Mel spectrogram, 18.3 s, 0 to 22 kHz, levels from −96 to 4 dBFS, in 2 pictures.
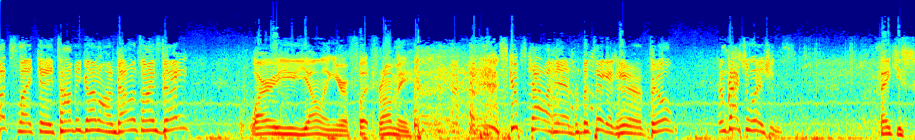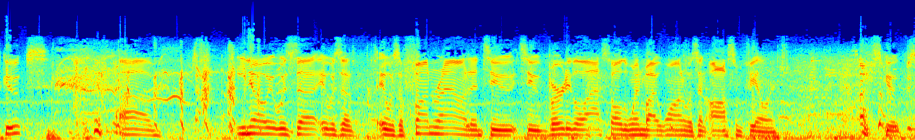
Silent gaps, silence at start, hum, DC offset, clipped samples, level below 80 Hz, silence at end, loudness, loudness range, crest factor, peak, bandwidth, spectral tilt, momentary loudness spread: none; 0 s; none; under 0.1%; under 0.1%; -26 dBFS; 0 s; -12 LUFS; 3 LU; 12 dB; 0 dBFS; 8.4 kHz; -6.5 dB/octave; 8 LU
